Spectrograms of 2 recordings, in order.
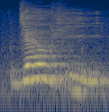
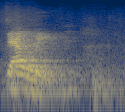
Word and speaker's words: Delhi: Delhi Diamond. Polly, it's the H is silent. It's Delhi.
